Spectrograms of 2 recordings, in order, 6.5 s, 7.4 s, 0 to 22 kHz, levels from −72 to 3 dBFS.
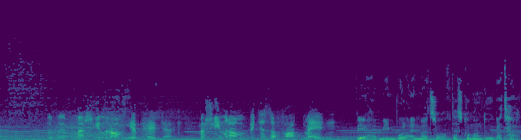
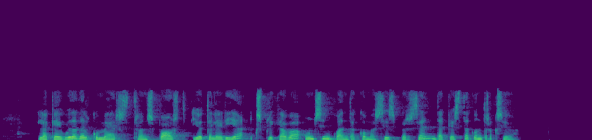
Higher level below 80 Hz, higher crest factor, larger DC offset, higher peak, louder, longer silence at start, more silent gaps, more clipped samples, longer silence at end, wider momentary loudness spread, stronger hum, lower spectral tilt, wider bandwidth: first, -42 dBFS vs -64 dBFS; about the same, 20 dB vs 18 dB; neither; second, -10 dBFS vs -6 dBFS; second, -30 LUFS vs -24 LUFS; second, 0 s vs 0.5 s; neither; neither; second, 0 s vs 0.95 s; about the same, 9 LU vs 7 LU; neither; about the same, -4.5 dB/octave vs -5.5 dB/octave; first, 12.5 kHz vs 8.4 kHz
